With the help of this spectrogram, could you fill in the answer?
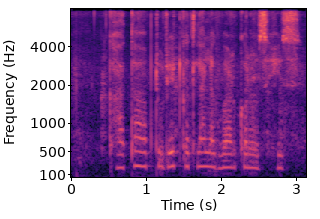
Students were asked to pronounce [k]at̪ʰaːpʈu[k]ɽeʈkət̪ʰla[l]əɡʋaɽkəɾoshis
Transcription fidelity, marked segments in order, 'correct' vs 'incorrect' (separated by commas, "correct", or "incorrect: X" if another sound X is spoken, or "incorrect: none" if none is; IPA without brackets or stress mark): incorrect: kʰ, incorrect: none, correct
